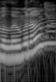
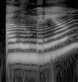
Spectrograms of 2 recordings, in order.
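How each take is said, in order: First: Aluminum as uh-LOO-mi-num, four syllables; American aluminum. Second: Aluminium as al-yoo-MIN-ee-um, five syllables; British aluminium. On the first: Shown as a demonstration. Comparing it with the British way, American aluminum. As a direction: say aluminum stressed on LU, no extra i. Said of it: "instead of aluminum". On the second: Retold or imitated. Admiring how Brits say it, British aluminium. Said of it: "I like how they say".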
